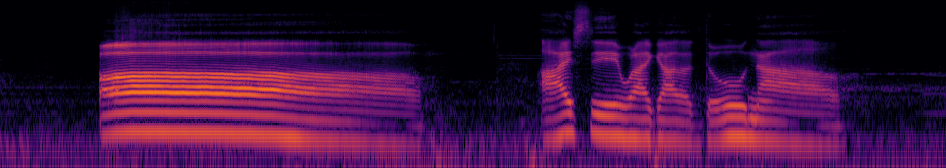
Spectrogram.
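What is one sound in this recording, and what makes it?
A man close to a microphone lets out long, loud, drawn-out cries.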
